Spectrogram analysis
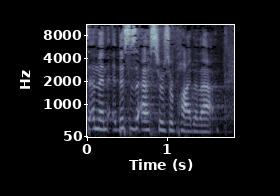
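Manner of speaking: ordinary talk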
